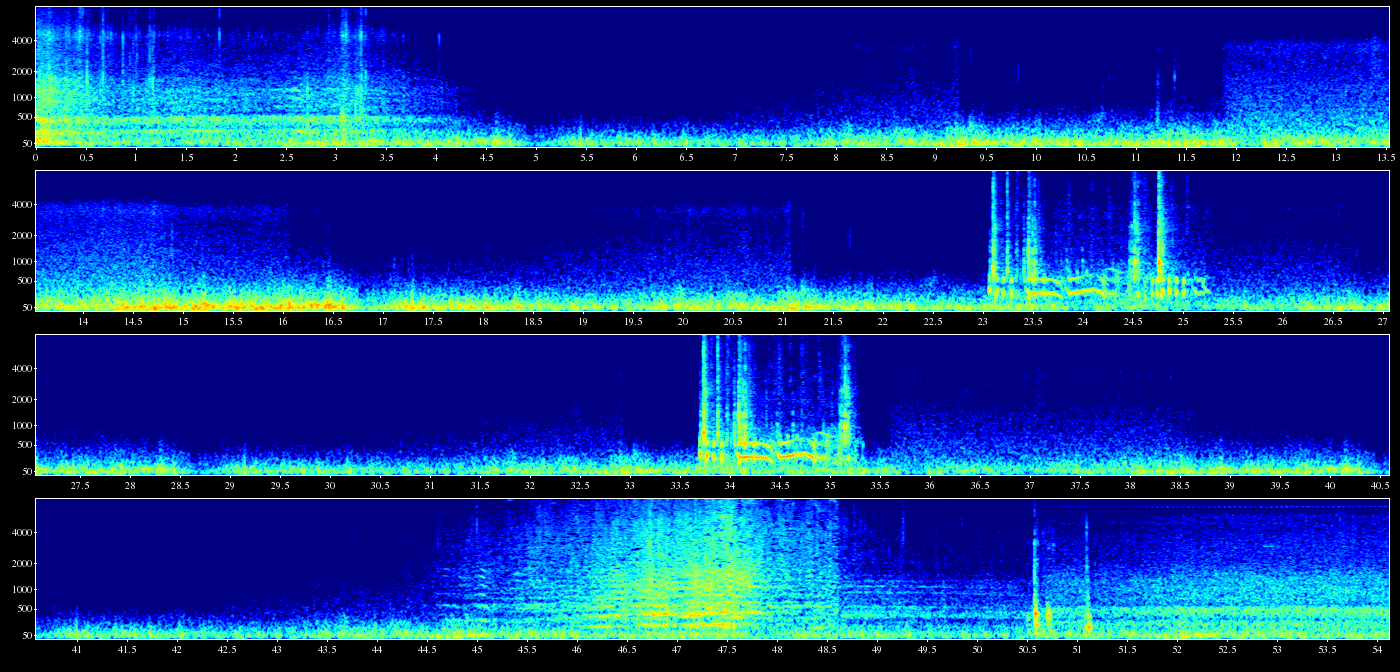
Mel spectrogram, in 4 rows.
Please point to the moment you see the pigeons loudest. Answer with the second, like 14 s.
34 s.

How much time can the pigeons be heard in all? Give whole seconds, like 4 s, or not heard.
4 s.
